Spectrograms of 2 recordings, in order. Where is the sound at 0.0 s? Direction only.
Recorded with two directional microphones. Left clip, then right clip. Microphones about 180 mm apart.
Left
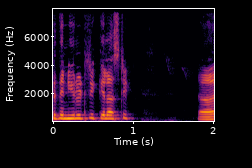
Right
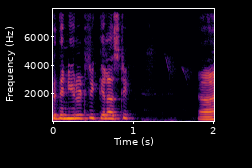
40° left (ahead or behind).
